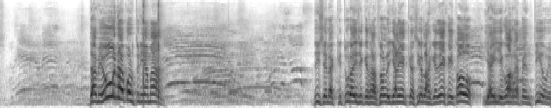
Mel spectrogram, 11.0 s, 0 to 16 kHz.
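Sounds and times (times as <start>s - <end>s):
murmuring voices: 0.2s - 2.4s, 3.3s - 6.0s
person preaching: 0.3s - 3.6s, 5.4s - 11.0s.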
